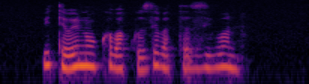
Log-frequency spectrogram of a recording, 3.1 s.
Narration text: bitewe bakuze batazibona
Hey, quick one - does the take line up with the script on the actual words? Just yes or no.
no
